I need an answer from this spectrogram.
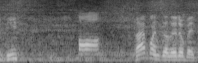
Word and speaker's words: bò: bò.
